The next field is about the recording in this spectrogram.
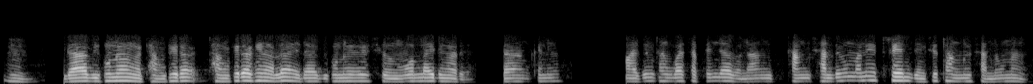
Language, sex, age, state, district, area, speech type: Bodo, male, 30-45, Assam, Kokrajhar, rural, conversation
